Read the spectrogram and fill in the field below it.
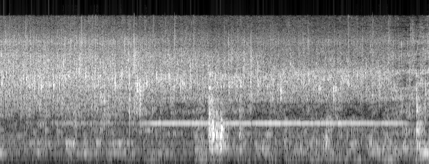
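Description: Garlic frying in hot oil in a wok, a steady close hissing sizzle with occasional scrapes and knocks of a stirring utensil, no talking.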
